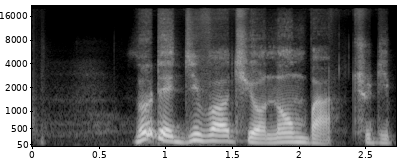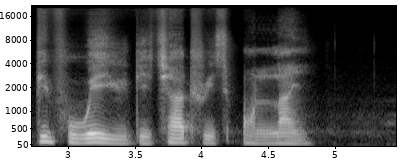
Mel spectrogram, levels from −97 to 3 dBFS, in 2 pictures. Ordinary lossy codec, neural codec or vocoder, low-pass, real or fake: none; autoencoder, 48 kHz, 32 numbers a frame, DAC-VAE, trained on Japanese speech; none; fake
